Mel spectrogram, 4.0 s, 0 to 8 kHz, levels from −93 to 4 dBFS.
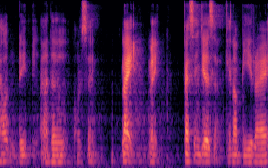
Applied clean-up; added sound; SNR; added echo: neural mask model DeepFilterNet 3.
